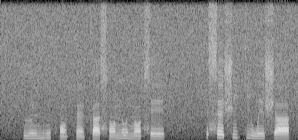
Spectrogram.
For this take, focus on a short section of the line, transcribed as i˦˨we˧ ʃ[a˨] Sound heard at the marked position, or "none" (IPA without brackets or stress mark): a˧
